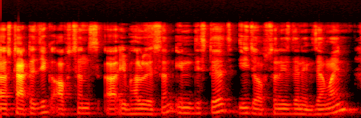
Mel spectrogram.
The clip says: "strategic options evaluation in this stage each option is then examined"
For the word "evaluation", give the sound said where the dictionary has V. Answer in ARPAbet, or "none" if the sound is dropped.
B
